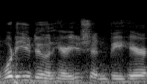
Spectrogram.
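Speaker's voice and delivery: ordinary delivery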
